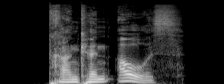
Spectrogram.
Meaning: first/third-person plural preterite of austrinken
- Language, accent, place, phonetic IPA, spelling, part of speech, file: German, Germany, Berlin, [ˌtʁaŋkn̩ ˈaʊ̯s], tranken aus, verb, De-tranken aus.ogg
